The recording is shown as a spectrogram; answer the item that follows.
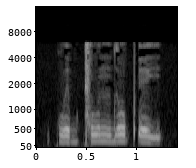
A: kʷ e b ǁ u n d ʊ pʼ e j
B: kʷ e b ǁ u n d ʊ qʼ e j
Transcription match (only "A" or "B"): A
